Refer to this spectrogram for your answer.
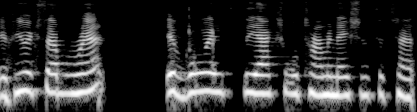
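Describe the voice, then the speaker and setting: This woman's voice has a fairly high pitch. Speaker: judge. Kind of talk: courtroom hearing. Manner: firm.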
